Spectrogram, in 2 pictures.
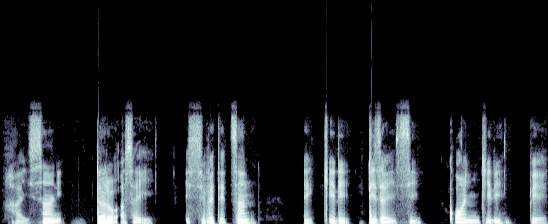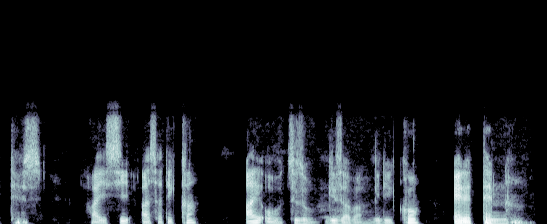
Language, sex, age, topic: Gamo, male, 25-35, government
